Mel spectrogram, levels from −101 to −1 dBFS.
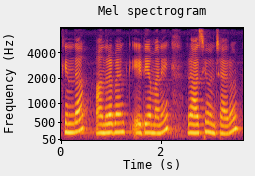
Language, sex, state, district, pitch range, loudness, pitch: Telugu, female, Telangana, Mahabubabad, 225-260 Hz, -15 LUFS, 235 Hz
